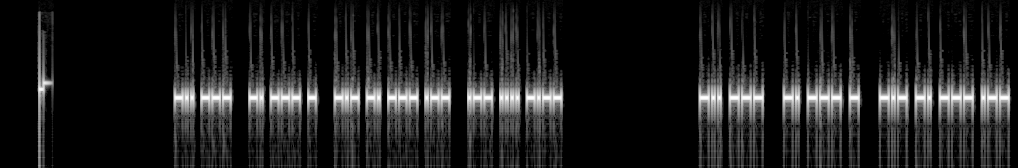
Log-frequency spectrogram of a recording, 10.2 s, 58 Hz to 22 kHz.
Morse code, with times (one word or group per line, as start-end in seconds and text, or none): 1.7-2.3 DO
2.5-3.2 NOT
3.3-4.5 KNOW
4.7-5.6 WHY
7.0-7.6 DO
7.8-8.6 NOT
8.8-10.1 KNOW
